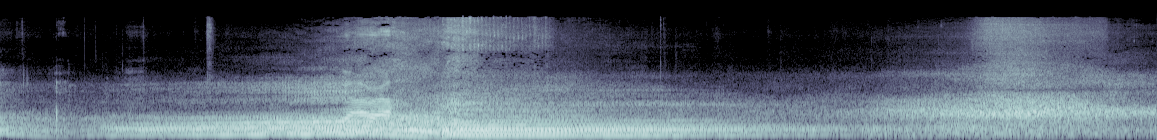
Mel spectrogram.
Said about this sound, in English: Yeah. Motorcycle coming down the road.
